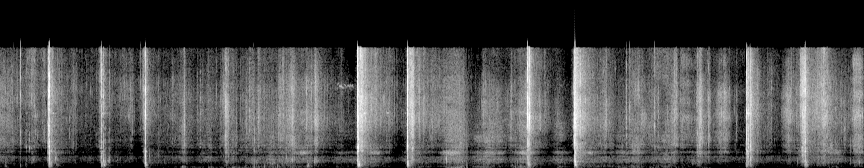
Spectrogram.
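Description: An axe chops sharply through branches in a row of crisp blows.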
